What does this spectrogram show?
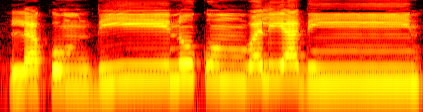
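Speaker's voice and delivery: slow, melodious Quran recitation; full recitation. Shown as a demonstration. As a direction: recite the whole surah slowly, melodically. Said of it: "पूरी सूरत आपको पढ़ के सुना रही हूँ". (तिलावत का अंदाज़)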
